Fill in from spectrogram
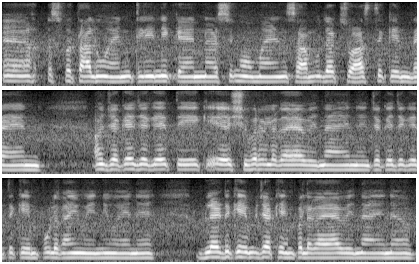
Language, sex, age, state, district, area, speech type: Sindhi, female, 45-60, Rajasthan, Ajmer, urban, spontaneous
